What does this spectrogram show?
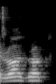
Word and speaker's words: Rothrock: Cynthia Rothrock. Cynthia Red Rock, yep.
